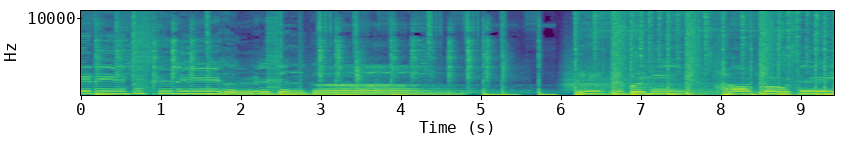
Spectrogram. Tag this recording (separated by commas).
Music of Bollywood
